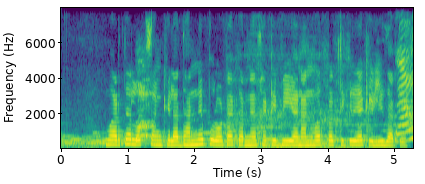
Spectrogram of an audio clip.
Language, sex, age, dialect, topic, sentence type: Marathi, female, 31-35, Standard Marathi, agriculture, statement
